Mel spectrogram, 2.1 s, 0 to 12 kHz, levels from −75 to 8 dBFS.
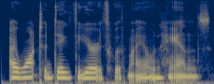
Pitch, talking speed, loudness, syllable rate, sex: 185 Hz, 280 wpm, -17 LUFS, 5.1 syllables/s, female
